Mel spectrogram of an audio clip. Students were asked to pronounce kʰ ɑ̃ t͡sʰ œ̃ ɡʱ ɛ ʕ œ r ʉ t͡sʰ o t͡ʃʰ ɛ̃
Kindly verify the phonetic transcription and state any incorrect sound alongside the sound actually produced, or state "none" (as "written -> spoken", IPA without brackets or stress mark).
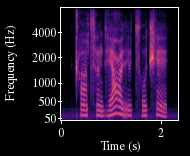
none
